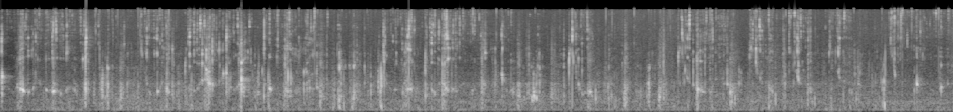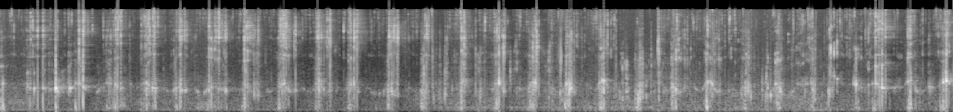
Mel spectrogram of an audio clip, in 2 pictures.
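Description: Close-miked chewing and crunching of popping-candy chocolates, with many small sharp clicks and pops running irregularly all through.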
